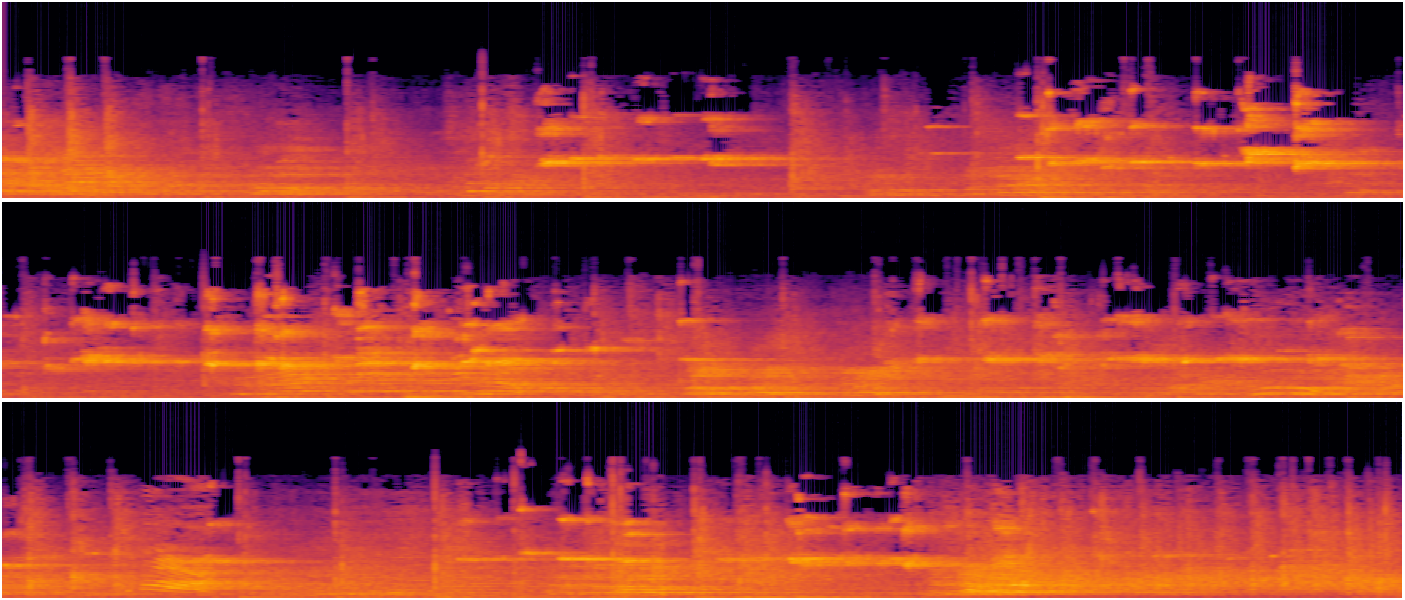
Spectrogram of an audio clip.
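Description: A live basketball game in a large gym: the ball bouncing on the hardwood court, sneakers squeaking, and indistinct calls and chatter from players and spectators, all echoing in the hall.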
